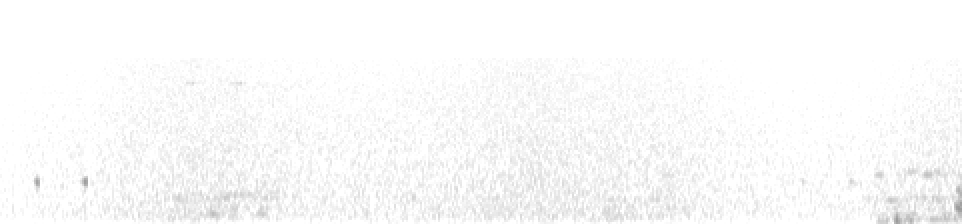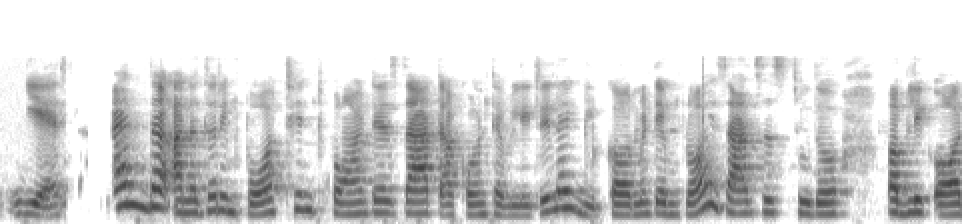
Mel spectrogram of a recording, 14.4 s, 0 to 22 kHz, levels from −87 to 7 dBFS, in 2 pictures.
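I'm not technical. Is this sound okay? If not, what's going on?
No, not entirely. There are two kinds of problems.

The first is an echo leak. From 7.67 to 8.05 s you can hear a faint second copy of the voice trailing about a third of a second behind, and there's a much fainter, very brief scrap of it again at 9.63 to 9.7 s. The likely cause is that someone on the other end had the call on a loudspeaker, and their echo cancelling didn't catch everything, so a bit of the voice got sent back down the line.

The second is an electrical switching spike at 12.49 s. It's a sharp snap sitting on top of the sound, over almost instantly. That's likely a nearby switch, motor or static discharge creating a tiny electrical arc that the audio line picked up as a click.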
